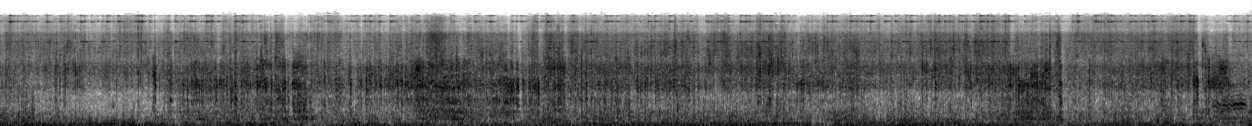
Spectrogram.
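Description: Mountain bike rolling fast down a rocky dirt singletrack: tyres crunching over dirt and stones, and the bike and its handlebar bags rattling with each bump, under a steady rumble of wind on the helmet microphone.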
